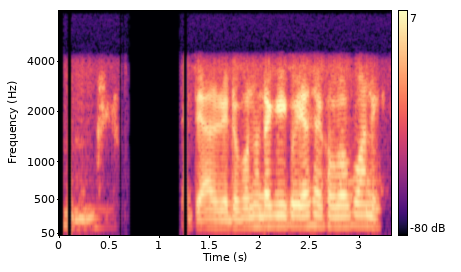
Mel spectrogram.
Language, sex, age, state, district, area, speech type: Assamese, male, 18-30, Assam, Lakhimpur, urban, conversation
